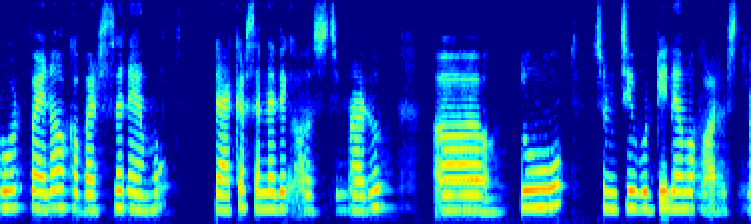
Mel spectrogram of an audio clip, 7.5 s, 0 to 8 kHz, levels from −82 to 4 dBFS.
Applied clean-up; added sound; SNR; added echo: neural mask model DeepFilterNet 3.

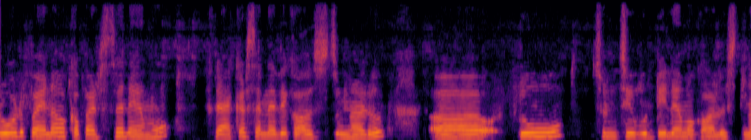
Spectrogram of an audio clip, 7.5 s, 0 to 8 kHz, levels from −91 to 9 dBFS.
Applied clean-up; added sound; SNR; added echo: neural mask model Resemble Enhance denoiser.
